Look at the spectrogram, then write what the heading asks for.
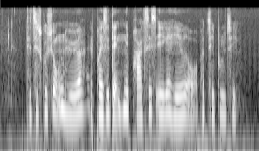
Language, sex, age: Danish, female, 29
